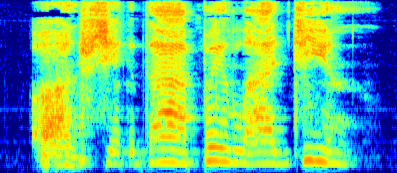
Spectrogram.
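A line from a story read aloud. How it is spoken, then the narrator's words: Hoarse rasp. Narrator (Russian): прохрипел Белогость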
